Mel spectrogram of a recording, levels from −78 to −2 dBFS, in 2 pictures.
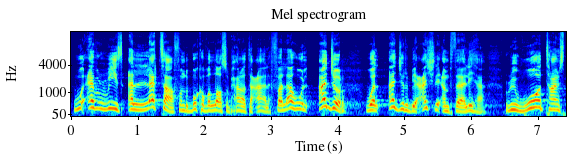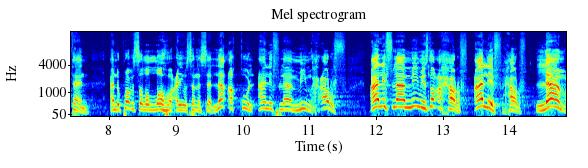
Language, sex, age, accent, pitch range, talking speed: English, male, 30-49, Nigerian, 175-265 Hz, 160 wpm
